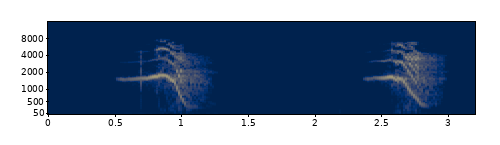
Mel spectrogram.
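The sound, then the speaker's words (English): A voice imitates a cow's moo twice using a diaphragm call, each call a steady tone that swells and then slides sharply downward in pitch, separated by a short silence. “That's a cow sound.”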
